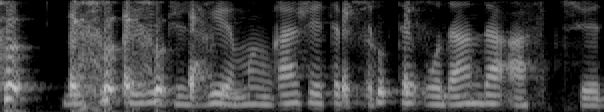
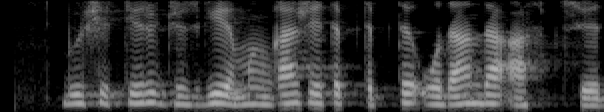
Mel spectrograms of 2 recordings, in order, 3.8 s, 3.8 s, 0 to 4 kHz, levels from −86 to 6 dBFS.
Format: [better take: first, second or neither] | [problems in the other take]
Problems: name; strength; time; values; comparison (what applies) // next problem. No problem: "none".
second | noise reduction (neural mask model Resemble Enhance denoiser)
